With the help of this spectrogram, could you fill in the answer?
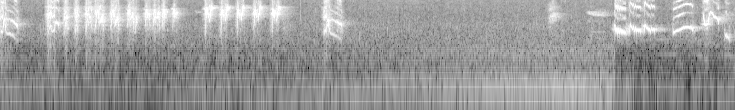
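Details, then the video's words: Masteran recording for orange-headed thrush: rapid rattling bursts of high, buzzy notes in several short runs, a quiet gap, then a final burst of quick slurred whistles, low hum behind. "Masteran ANIS MERAH"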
